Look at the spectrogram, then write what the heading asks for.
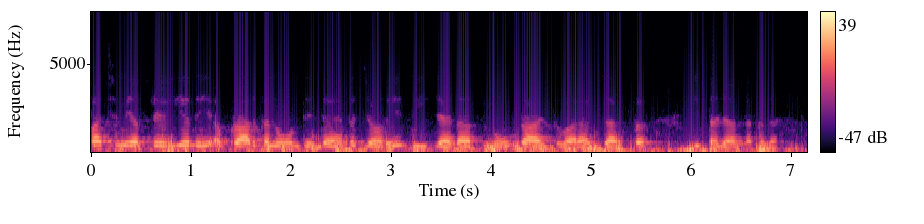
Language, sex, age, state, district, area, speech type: Punjabi, female, 30-45, Punjab, Bathinda, rural, read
